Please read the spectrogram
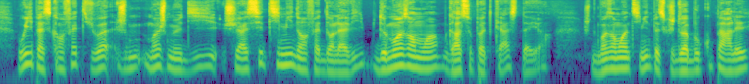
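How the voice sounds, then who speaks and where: On a very clean recording with a silent background, a man talks at a medium pitch in a dark, mellow tone with ordinary pitch variation. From southern France, Aix-en-Provence. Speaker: journalist and podcaster. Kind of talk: interview conversation. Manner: hesitant, many repetitions.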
